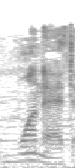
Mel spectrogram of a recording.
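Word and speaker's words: Onett: Now this place, I call it Onet. I've heard others pronounce it Onet, as in the number 1.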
